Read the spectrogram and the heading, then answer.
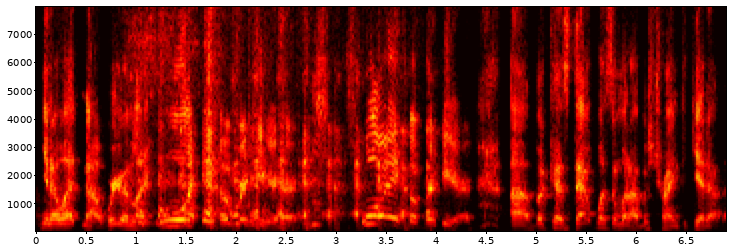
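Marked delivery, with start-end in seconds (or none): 0.0-4.4 laughing, playful. Retold or imitated. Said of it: "I was like".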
